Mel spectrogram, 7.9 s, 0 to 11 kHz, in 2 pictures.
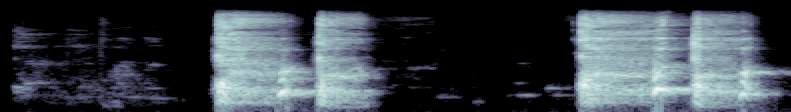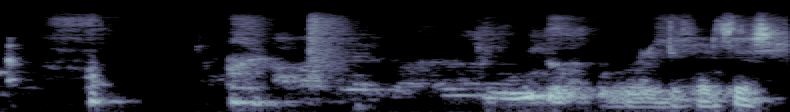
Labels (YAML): expert_labels:
- quality: good
  cough_type: wet
  dyspnea: false
  wheezing: false
  stridor: false
  choking: false
  congestion: false
  nothing: true
  diagnosis: upper respiratory tract infection
  severity: unknown
age: 32
gender: female
respiratory_condition: false
fever_muscle_pain: true
status: symptomatic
